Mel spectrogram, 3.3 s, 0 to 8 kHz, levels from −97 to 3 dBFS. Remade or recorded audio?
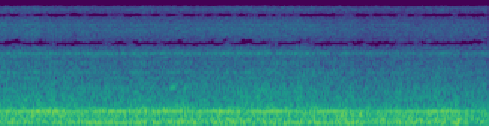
remade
